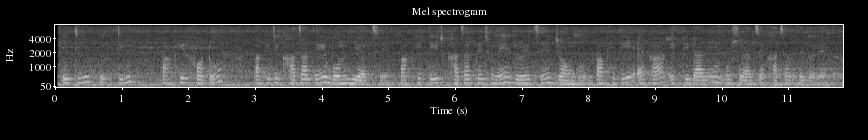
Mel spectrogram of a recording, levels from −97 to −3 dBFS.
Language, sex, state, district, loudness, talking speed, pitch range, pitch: Bengali, female, West Bengal, Purulia, -33 LUFS, 110 wpm, 170-200 Hz, 185 Hz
